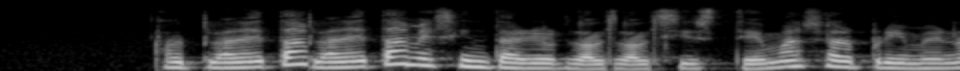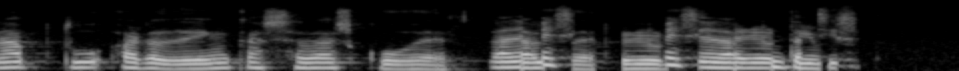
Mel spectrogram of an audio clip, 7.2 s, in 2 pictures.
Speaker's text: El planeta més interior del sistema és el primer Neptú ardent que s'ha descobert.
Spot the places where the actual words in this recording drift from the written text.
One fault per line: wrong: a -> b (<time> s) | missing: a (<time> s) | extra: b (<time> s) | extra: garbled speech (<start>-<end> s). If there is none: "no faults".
extra: planeta (1.2 s)
extra: del (2.3 s)
extra: garbled speech (5.4-6.8 s)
